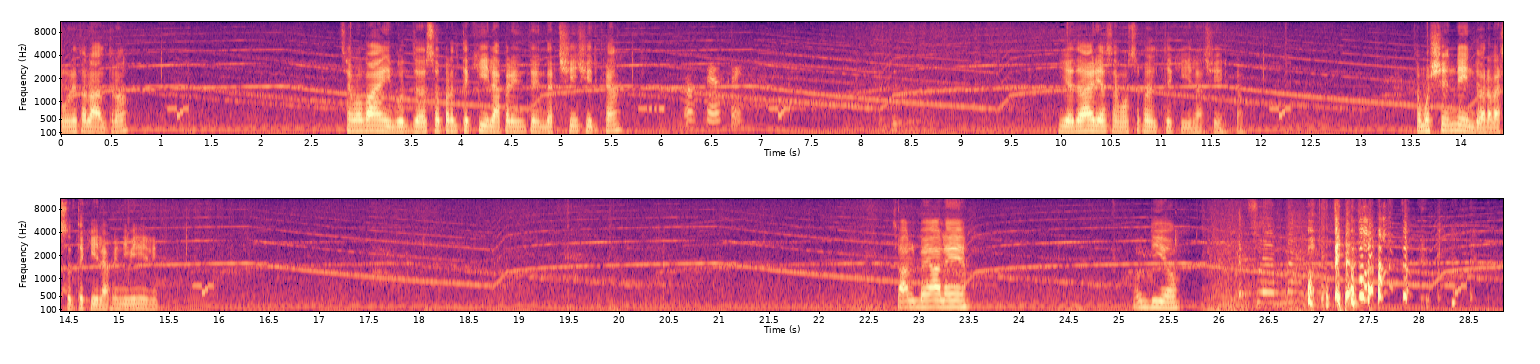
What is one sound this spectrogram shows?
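A police siren wails steadily, rising and falling.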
